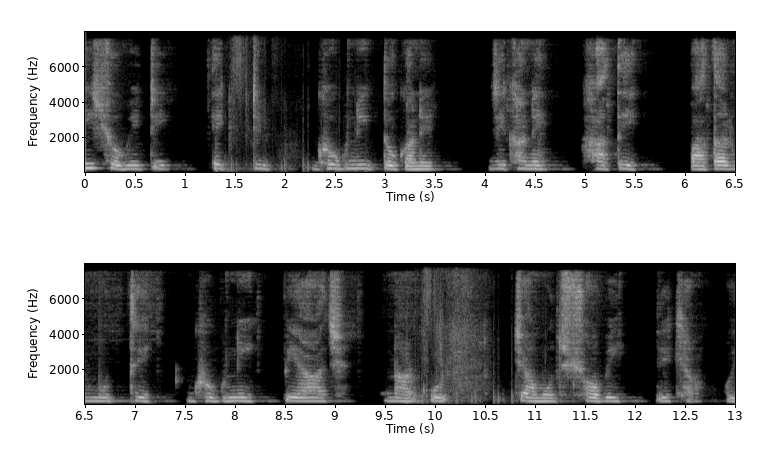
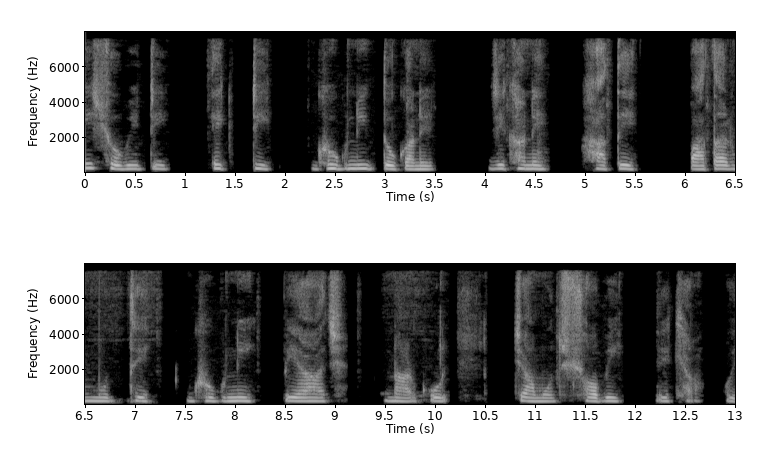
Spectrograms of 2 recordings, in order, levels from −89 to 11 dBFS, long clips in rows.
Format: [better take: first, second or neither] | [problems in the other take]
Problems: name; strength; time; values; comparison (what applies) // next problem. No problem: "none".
second | noise reduction (neural separator model SepFormer DNS4)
